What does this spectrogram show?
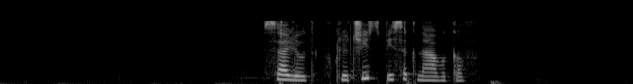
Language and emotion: Russian, neutral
